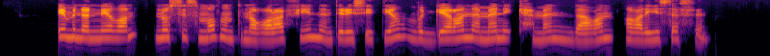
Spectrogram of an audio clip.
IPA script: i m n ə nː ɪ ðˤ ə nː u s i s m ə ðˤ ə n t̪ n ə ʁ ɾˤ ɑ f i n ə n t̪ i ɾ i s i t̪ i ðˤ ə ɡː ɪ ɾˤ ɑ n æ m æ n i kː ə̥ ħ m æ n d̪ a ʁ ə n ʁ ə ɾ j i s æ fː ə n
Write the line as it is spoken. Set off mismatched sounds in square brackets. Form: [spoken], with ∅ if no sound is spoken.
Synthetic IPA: i m n ə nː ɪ ðˤ ə nː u s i s m ə ðˤ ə n t̪ n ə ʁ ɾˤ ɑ f i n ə n t̪ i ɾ i s i t̪ i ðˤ ə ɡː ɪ ɾˤ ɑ n æ m æ n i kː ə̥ ħ m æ n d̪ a ʁ ə n ʁ ə ɾ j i s æ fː ə n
